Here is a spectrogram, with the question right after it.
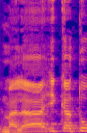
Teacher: مد متصل চার আলিফ টেনে পড়তে হবে মালাইকাতু ওয়াও ঠোঁট গোল করে উচ্চারণ করতে হবে ওয়ার র পুর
